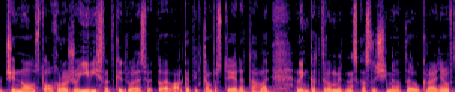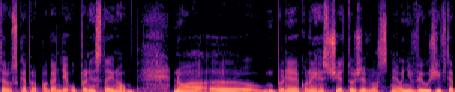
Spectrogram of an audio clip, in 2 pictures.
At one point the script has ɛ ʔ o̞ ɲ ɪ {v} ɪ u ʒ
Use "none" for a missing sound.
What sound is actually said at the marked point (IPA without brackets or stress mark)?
v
